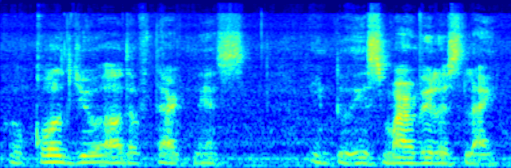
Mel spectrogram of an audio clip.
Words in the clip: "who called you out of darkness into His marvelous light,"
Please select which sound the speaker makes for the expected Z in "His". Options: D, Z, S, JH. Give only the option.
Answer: S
